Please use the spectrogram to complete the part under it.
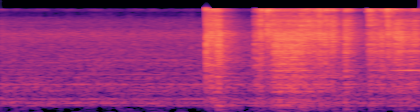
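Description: An electric welding arc crackles and hisses.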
